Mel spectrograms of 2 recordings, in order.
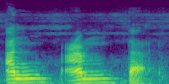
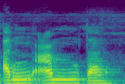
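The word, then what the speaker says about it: أنعمت: Di berikutnya an'amta. Mestinya an'amta.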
